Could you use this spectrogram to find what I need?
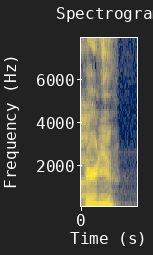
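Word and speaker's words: Perrineau: Because they had the Constantine series that came on with Harold, was it Piranan or something? What was this? – I think it's pronounced Piranew.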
